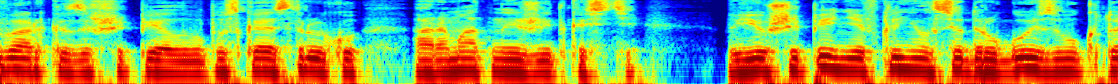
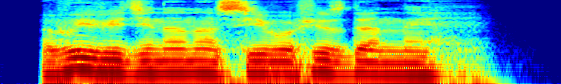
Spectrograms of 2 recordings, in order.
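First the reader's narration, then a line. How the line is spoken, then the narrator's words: Tired. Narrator (Russian): устало сказал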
